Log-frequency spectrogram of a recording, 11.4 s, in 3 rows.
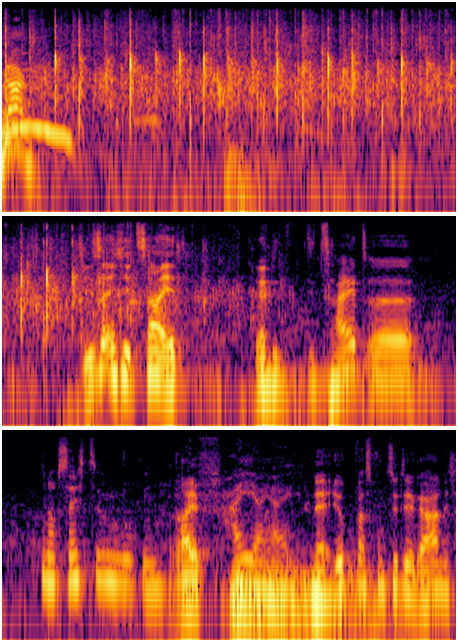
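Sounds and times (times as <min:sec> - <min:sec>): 
audience applause: 0:00.0 - 0:06.5
speech: 0:00.1 - 0:00.4, 0:04.5 - 0:11.3.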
